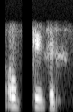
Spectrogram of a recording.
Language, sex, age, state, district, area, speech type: Punjabi, female, 18-30, Punjab, Shaheed Bhagat Singh Nagar, urban, conversation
